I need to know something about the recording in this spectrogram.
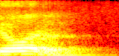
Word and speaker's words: ouro: Eu tenho um relógio de ouro. Ouro. Tu não fala esse U. Esse U ele desaparece, ele é tão fraco que ele desaparece, né? numa pronúncia mais rápida.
